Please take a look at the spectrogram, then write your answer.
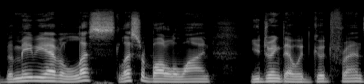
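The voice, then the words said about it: Non-Texan foreign accent. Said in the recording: “I don't hear a Texas accent. What is that accent that I hear?”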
